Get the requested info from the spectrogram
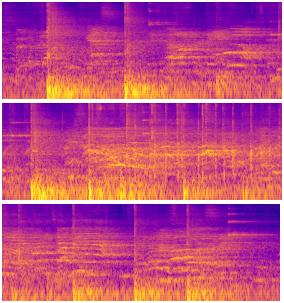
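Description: Volleyball rally in a gymnasium: a volleyball is struck and thuds on the hardwood floor several times as sharp hits, over players' shouts and calls echoing in the hall.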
